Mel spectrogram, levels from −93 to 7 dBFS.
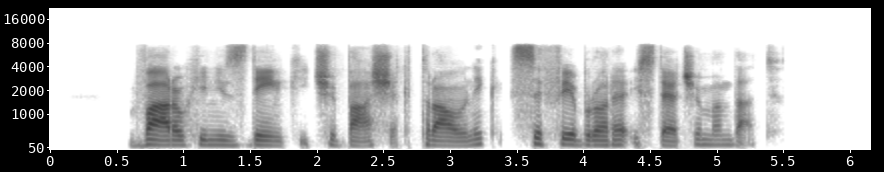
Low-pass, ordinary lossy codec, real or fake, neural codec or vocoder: none; none; fake; codec, 16 kHz, 1 kbps, X-Codec, WavLM features, trained on Multilingual LibriSpeech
